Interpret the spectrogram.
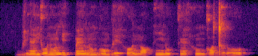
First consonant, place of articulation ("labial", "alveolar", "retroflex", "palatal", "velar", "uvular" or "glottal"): labial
